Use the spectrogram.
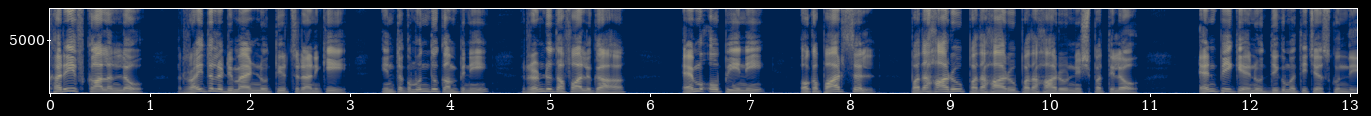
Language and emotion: Telugu, neutral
